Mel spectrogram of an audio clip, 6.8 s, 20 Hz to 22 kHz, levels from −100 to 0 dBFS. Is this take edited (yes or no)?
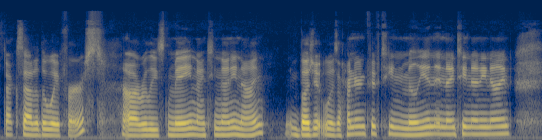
no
